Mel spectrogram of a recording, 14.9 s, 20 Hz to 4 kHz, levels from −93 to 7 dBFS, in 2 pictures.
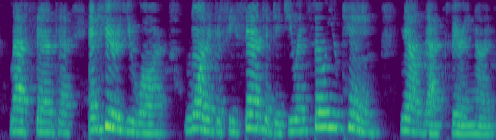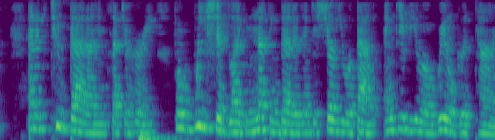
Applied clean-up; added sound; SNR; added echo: classical method WPE with log-MMSE.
